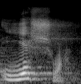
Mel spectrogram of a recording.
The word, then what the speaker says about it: Yeshua: É como se fossem pequenas variações do nome José, mas se pronunciava Yeshua, dando uma certa tônica para a letra E.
